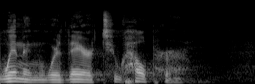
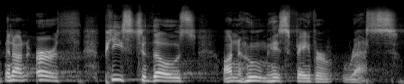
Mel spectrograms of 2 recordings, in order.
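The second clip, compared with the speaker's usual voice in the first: raised, emphatic Bible reading for a congregation; proclaiming scripture; 6 semitones higher, 4 dB louder than usual. Acted. Preacher reads the angel's good news to the congregation, proclaiming. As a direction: read it out as a rousing announcement.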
